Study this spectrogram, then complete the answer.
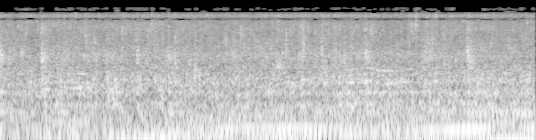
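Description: Water splashes as a net is dipped into a shallow tank.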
